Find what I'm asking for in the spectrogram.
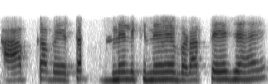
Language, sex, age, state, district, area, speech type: Hindi, female, 60+, Uttar Pradesh, Sitapur, rural, conversation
